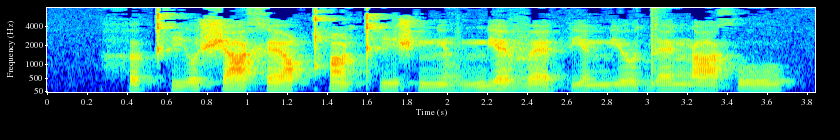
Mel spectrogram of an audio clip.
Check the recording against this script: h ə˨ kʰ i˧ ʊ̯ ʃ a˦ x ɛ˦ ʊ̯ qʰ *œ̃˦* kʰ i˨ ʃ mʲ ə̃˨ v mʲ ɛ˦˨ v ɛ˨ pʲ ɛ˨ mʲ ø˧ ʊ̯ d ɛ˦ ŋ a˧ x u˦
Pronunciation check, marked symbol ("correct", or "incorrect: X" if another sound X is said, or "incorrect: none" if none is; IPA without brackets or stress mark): incorrect: ə̃˦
